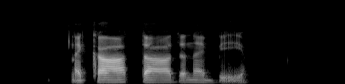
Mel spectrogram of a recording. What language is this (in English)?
Latvian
